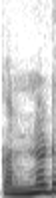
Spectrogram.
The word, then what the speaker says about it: कन्नड़: हो जाएगा जो कि हमारा क्या है अशुद्ध कन्नड हमारा क्या है ये अशुद्ध रूप है तो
